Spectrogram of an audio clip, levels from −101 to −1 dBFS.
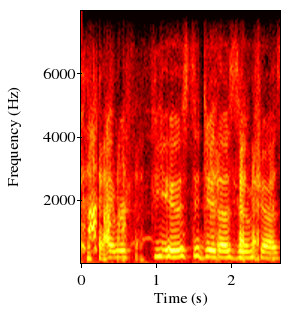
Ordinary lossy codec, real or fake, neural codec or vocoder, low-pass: Opus, 16 kbps; real; none; 7.2 kHz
